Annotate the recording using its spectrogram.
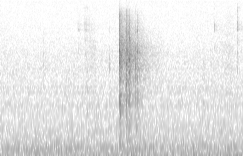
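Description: Computer keyboard typing: a few light keystrokes, with one louder, sharper hit a little after a second in.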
